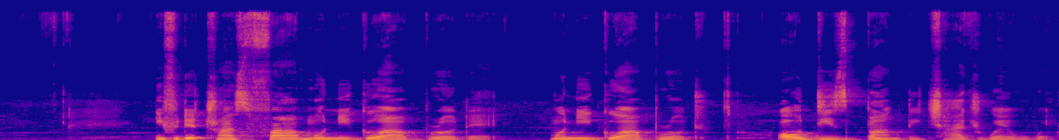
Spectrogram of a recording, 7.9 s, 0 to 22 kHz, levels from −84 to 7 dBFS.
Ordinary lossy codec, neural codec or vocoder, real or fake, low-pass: none; none; real; none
